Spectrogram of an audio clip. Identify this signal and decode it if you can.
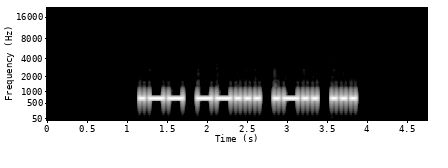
Morse code, heard as a keyed tone, about 20 wpm, 700 Hz. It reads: W7LS
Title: USA Call Signs - 4 Characters - 2x Character Spacing - 20wpm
